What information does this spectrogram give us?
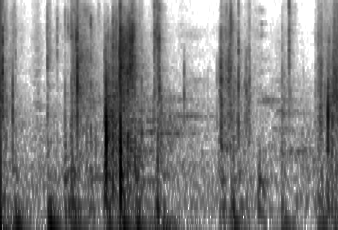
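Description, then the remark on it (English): Pages of a songbook are turned, giving several crisp papery swishes and rustles with soft thumps in between, fairly quiet and irregular, with no one speaking. “You can hear me turning pages.”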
